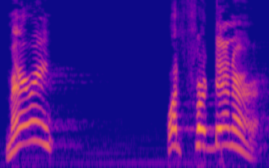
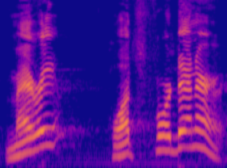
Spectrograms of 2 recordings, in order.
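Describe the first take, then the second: First: Calling Mary louder and higher, fed up; the husband raises his voice right beside her; last, loudest and highest call for dinner. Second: Calling from the door. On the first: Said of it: "for the fourth time". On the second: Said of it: "She just keeps chopping carrots". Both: Acted.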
